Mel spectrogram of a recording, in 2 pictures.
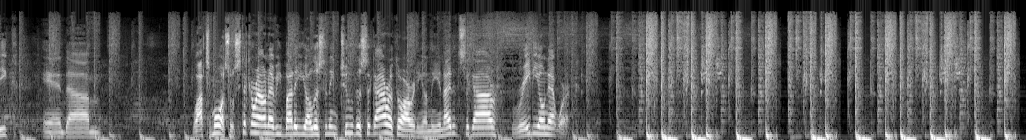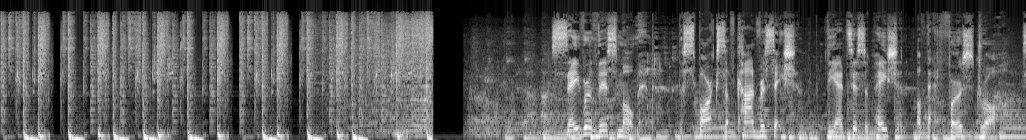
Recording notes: The Camacho American Barrel Aged Tour rolls through Nashua, New Hampshire and we broadcast live from the event at Two Guys Smoke Shop.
